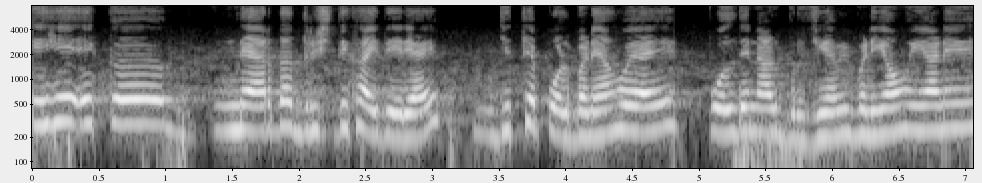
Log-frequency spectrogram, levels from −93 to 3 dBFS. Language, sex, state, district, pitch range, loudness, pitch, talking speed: Punjabi, female, Punjab, Fazilka, 215-265 Hz, -14 LUFS, 235 Hz, 185 wpm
